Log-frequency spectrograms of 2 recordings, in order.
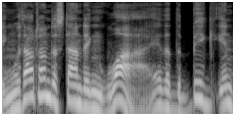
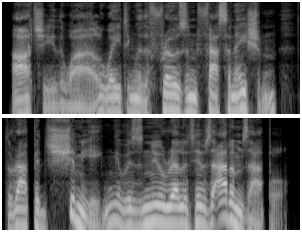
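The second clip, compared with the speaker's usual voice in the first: ordinary delivery, nothing marked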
